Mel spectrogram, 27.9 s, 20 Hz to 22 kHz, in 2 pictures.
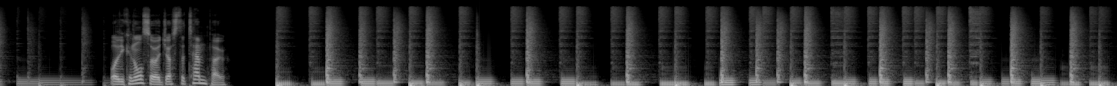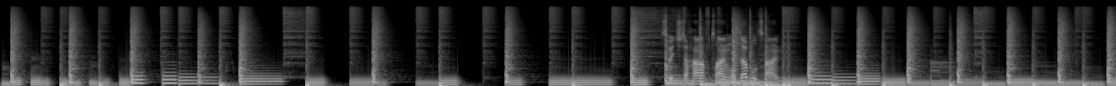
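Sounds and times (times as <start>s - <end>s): bass notes: 0.0s - 1.0s, 3.5s - 27.9s
drum hits: 21.9s - 26.7s.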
